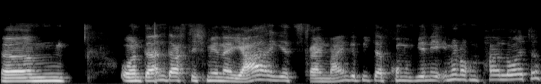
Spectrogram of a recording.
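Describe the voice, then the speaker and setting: A high-pitched male voice with a dark, mellow tone. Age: 30s. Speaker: doctoral student in economics. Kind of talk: casual interview chat.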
